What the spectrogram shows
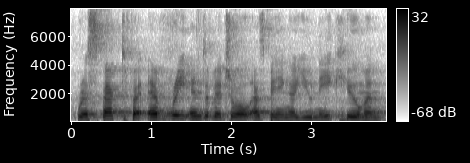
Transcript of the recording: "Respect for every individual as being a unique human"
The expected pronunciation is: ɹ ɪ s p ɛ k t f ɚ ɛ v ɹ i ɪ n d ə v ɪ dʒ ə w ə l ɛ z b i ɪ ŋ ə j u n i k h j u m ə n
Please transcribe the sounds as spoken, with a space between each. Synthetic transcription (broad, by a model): ɹ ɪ s p ɛ k t f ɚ ɛ v ɹ i ɪ n d ə v ɪ dʒ ə w ə l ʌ z b i ɪ ŋ ə j u n i k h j u m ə n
